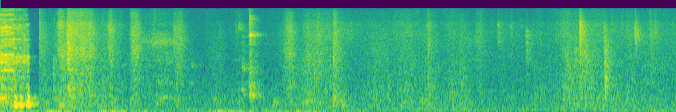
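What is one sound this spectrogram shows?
Fabric rustles softly as a long dress is handled.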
